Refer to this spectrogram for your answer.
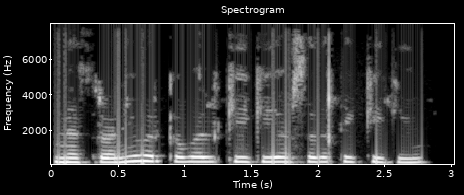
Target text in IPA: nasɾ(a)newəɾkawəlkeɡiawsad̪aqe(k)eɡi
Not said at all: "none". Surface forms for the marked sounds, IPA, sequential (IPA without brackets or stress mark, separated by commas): ɑ, k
